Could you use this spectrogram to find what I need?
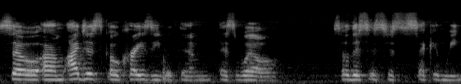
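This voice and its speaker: The pace is fairly slow. A woman talks in a somewhat breathy voice. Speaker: computer science teacher. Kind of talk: casual interview.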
